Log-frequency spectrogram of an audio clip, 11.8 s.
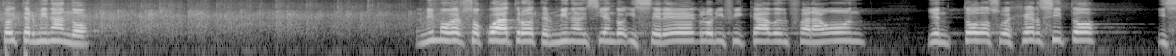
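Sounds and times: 
speech: 0.0 - 1.0, 4.2 - 8.7, 9.3 - 11.0, 11.6 - 11.7
audience applause: 0.0 - 4.3.

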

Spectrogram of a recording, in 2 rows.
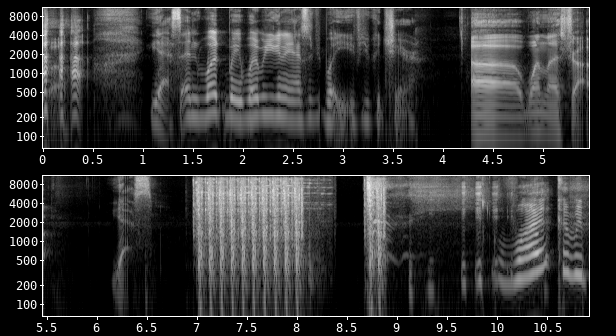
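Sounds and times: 
speech: 1.1 - 5.6, 6.2 - 6.6, 9.1 - 10.9
machine-gun burst sound effect: 7.0 - 8.9.

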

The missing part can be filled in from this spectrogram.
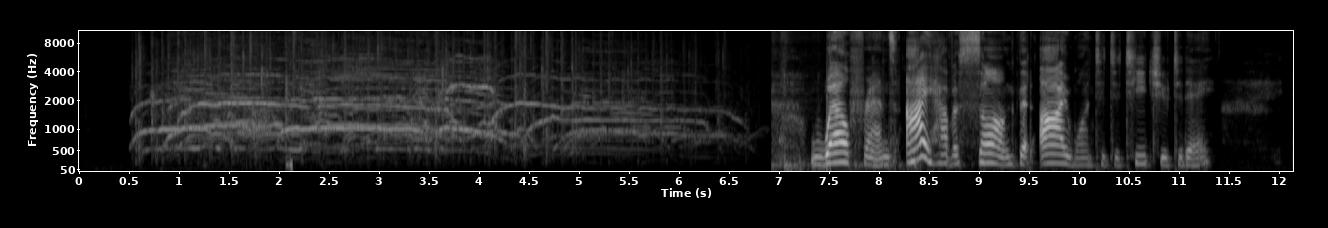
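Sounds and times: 
scattered clapping: 0.5 - 6.8
children cheering and squealing: 0.6 - 6.6
speech: 7.3 - 11.4.

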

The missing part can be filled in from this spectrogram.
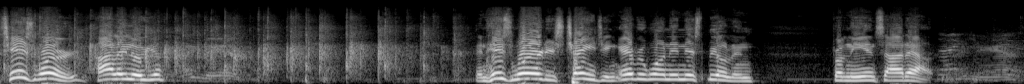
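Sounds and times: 
audience clapping: 0.0 - 5.2
speech: 0.1 - 1.8, 4.8 - 7.6, 8.3 - 9.6.

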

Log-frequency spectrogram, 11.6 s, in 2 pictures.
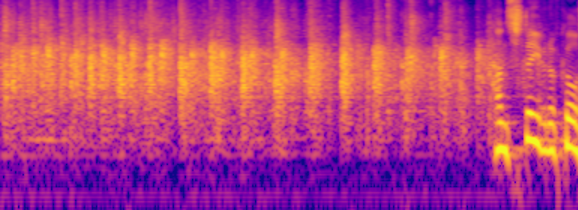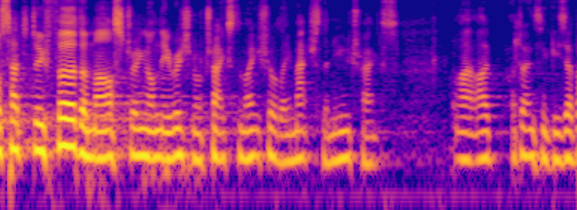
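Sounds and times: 
crowd clapping: 0.0 - 8.6
laughter: 0.0 - 11.5
speech: 5.0 - 11.5.

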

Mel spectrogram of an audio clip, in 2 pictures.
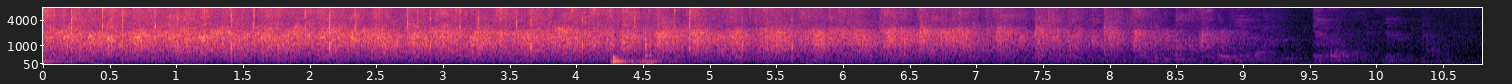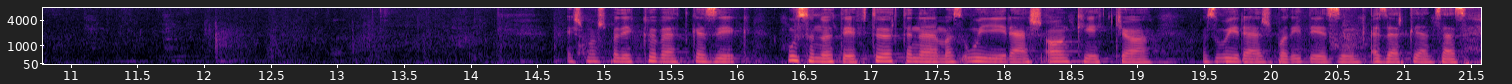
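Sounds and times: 
audience applause: 0.0 - 9.3
speech: 4.2 - 4.7, 14.8 - 21.5.

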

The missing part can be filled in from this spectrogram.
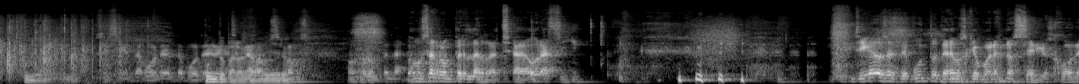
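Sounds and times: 
crowd applause: 0.0 - 1.7
speech: 0.2 - 6.3, 7.0 - 7.6, 8.5 - 10.7
laughter: 6.2 - 9.3.

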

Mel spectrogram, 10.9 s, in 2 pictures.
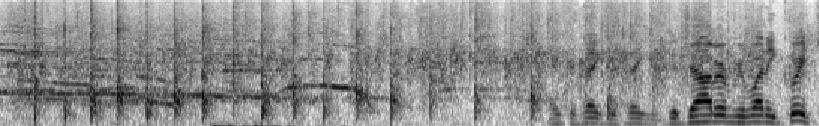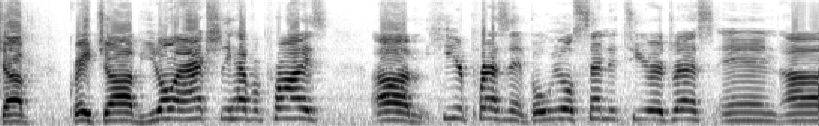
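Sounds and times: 
audience clapping: 0.0 - 5.7
speech: 3.7 - 10.9.

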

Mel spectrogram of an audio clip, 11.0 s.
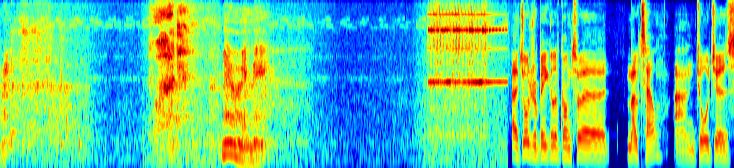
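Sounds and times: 
faint wavering electronic tones: 0.3 - 7.6
telephone ringing: 0.3 - 7.7
speech: 3.3 - 4.1, 7.7 - 11.0.

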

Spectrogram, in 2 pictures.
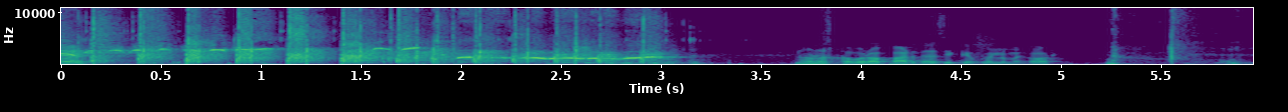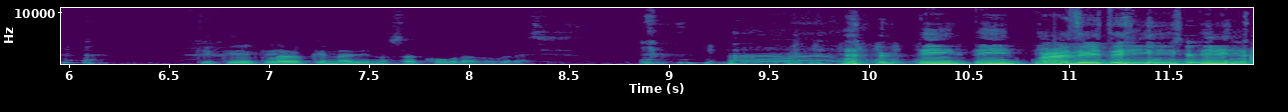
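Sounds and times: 
studio audience applause: 0.0 - 3.2
speech: 3.9 - 5.4, 6.6 - 8.6, 9.2 - 11.9
laughter: 8.9 - 10.4.

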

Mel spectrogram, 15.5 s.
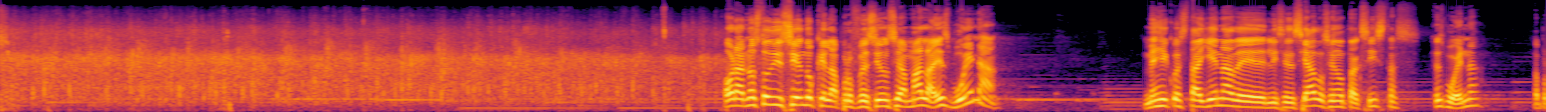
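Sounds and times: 
audience applause: 0.0 - 7.8
speech: 7.2 - 10.1, 11.4 - 15.4.

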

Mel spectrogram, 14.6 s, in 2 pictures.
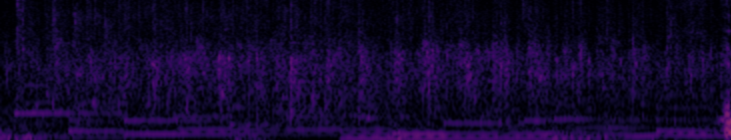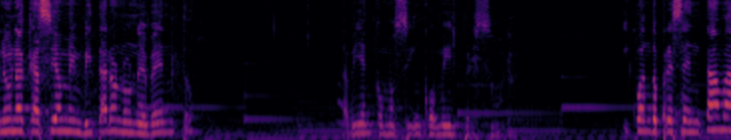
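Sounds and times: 
audience applause: 0.0 - 7.4
speech: 7.2 - 9.4, 10.8 - 12.4, 13.5 - 14.6.

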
